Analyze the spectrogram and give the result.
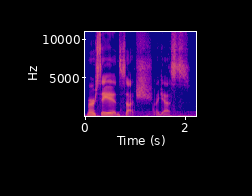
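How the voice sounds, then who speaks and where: Speaking in character during role-play gameplay, a woman is playful, sassy and assertive in her casual commentary. Her lowish voice is animated and slow, with vocal fry and a sharp edge, and faint music sits behind her.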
